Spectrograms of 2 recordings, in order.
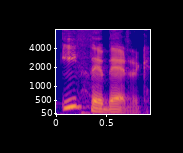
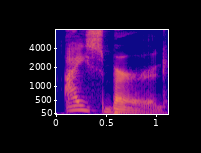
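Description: First: The word is said with Spanish-style sounds. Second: The word is said with English-style sounds. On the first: The speaker calls it wrong. "you say Iceberg" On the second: The speaker calls it right. "we pronounce it iceberg"

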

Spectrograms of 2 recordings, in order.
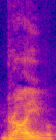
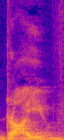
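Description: No difference in how they are said.

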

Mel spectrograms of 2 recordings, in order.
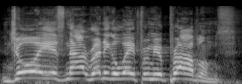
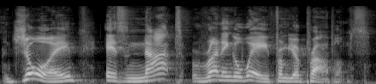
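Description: First: It is said louder and with more force. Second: It is said at a normal speaking volume.

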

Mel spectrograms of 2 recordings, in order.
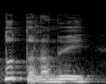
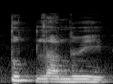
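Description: First: The final e of toute is pronounced. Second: The final e of toute is silent. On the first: The speaker calls it wrong. "Người ta không đọc là" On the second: The speaker calls it right. "chúng ta thấy ô cuối không phát âm"

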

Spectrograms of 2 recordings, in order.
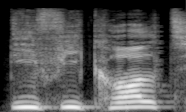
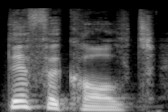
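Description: First: The i vowels are drawn out long. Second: The i vowels are said short. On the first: The speaker calls it wrong. "difficult نیست" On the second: The speaker calls it right. "دوتاش به صورت کوتاه"

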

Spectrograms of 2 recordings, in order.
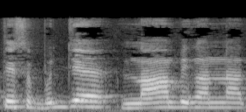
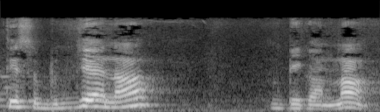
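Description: First: There is no pause after ਨਾ. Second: There is a pause after ਨਾ. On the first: The speaker calls it wrong. "ਤੇ ਅਰਥ ਹੀ ਹੋਰ ਹੋ ਜਾਣਾ" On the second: The speaker calls it right. "ਇਹ ਜ਼ਰੂਰ ਨੰਨੇ ਤੇ ਰੁਕਣਾ ਹੈ"

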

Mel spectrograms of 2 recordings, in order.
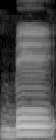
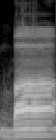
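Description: First: The letter name ends in an 'e' vowel. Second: The letter name ends in an 'a' vowel. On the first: This is the Urdu way of naming the letter. The speaker calls it wrong. "এইভাবে উর্দুতে উচ্চারণ করা হয়" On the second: This is the Arabic way of naming the letter. The speaker calls it right. "এইভাবে উচ্চারণ করবেন"

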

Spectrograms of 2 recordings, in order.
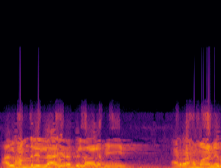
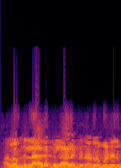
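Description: First: There is a clear pause after 'alamin'. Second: It runs on with no pause after 'alamin'. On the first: Each verse is recited separately. The speaker calls it right. "எப்படி ஓதல பெருமானார் ஸல்லல்லாஹு அலைஹி வஸல்லம்?" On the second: The verses are rushed together. The speaker calls it wrong. "1 மணி நேரத்துக்குள்ள 1.5 ஜுஸ் ஓதுனா அவர் என்ன ஓதுவாரு, எப்படி ஓதுவாரு?"

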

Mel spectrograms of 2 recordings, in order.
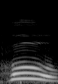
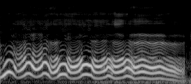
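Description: First: It is said in a deep voice. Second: It is said in a light, weak voice.

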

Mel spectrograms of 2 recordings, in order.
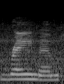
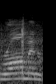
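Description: First: It is said like the name Raymond. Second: It is said as rah-men, with no d. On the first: The speaker calls it wrong. "I always say that. Raymond. ... I always thought that was right, but apparently not" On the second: The speaker calls it right. "I've been saying ramen for you guys"

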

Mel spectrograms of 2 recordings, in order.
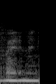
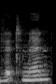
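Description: First: It is said in an American accent. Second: It is said in a British accent.

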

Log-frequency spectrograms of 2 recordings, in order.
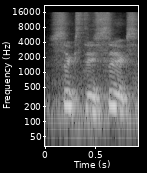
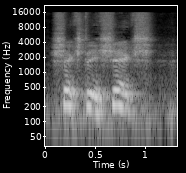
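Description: First: The S sound is blocked and barely made. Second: The S sound is loose and slushy. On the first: There is too little space between the front teeth. "if you say it with too little" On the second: There is too much space between the front teeth. "if you say it too open"

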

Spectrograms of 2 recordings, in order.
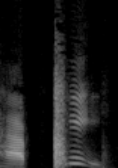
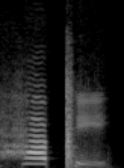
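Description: First: The stress is on the second syllable. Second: The stress is on the first syllable. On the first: The speaker calls it wrong. "chứ không đọc là happy" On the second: The speaker calls it right. "trọng âm sẽ rơi vào âm hap chứ không rơi vào âm thi"

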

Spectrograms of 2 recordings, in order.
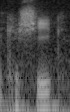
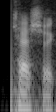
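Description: First: The name is said like 'Kashyyyk'. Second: The name is said like 'Keshek'. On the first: The speaker calls it wrong. "Did I say Kashyyyk?" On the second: The speaker calls it right. "I'm pretty sure it's pronounced Keshek"

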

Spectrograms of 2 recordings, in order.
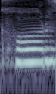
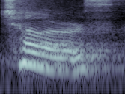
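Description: First: The word begins with a k sound. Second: The word begins with a ch sound. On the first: The speaker calls it wrong. "చాలామంది కోర్స్ and responsibilities అంటారు. కోర్స్ కాదండి" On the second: The speaker calls it right. "అది పలకాల్సింది చర్స్"

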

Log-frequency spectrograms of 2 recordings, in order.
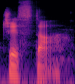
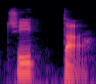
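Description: First: The word has an s sound before the t. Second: The word has a plain double t, no s. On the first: The speaker calls it wrong. "And not jista" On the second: The speaker calls it right.

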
